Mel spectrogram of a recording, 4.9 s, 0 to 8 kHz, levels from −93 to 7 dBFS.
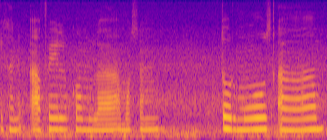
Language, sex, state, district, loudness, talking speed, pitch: Bengali, female, Tripura, Unakoti, -14 LUFS, 75 wpm, 230 Hz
